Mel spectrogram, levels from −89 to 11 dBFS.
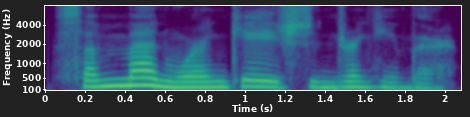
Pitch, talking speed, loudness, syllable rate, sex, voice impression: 195 Hz, 200 wpm, -17 LUFS, 6.2 syllables/s, female, feminine, slightly adult-like, slightly soft, muffled, slightly cute, calm, friendly, slightly sweet, slightly kind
